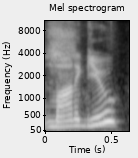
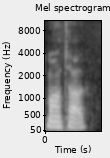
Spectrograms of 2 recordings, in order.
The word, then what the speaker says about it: Montauk: We went to Montague. Well, Montauk? Patrick has a house. Yes, Montauk. Nobody knows how to pronounce it.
